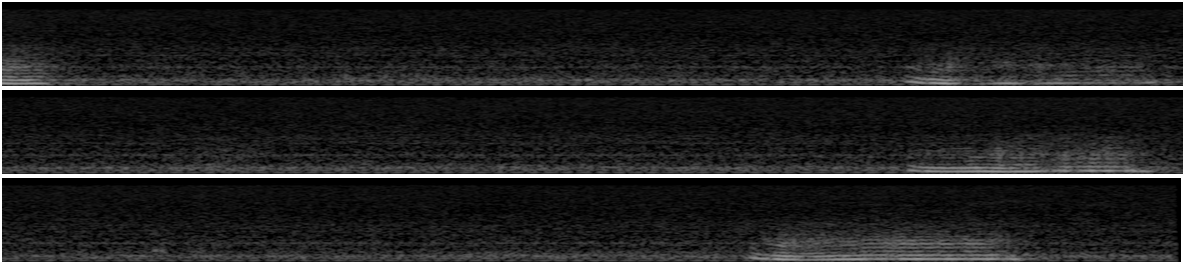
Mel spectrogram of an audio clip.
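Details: Snoring pug: three rasping, nasal, humming breaths spaced about three to four seconds apart, each a short throaty drone with a slight rise, over a steady quiet indoor background.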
